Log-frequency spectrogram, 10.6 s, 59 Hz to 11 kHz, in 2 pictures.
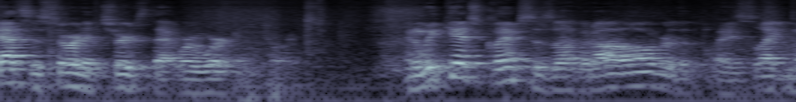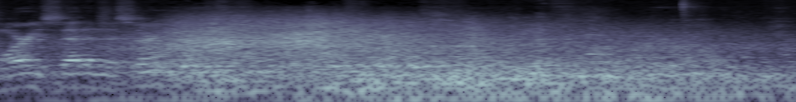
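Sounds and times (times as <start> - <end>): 
speech: 0.0 - 2.1, 2.7 - 8.2
jet aircraft flying overhead: 5.1 - 10.6.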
